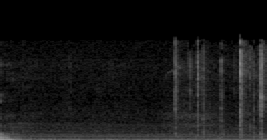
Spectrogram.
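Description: Typing on a computer keyboard: a quick handful of keystroke clicks in the second half.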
